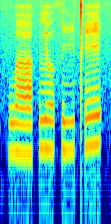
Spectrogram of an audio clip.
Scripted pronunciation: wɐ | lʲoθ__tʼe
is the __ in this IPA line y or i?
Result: i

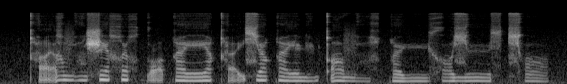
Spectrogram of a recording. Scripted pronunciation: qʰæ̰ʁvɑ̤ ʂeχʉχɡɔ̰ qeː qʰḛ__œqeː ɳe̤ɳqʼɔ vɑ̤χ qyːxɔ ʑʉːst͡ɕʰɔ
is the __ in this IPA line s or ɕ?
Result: ɕ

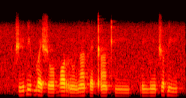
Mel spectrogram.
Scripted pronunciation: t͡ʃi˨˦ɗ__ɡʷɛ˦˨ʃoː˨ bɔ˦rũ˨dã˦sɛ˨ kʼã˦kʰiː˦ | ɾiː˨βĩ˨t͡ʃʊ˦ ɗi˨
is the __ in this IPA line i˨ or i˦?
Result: i˦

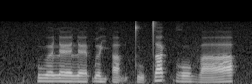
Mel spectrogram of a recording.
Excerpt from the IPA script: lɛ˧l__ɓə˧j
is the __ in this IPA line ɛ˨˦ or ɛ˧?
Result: ɛ˧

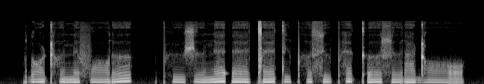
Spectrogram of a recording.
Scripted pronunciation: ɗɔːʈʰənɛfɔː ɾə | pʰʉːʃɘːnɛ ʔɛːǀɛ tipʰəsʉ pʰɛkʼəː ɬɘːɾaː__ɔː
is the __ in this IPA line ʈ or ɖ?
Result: ɖ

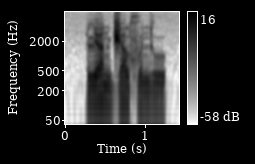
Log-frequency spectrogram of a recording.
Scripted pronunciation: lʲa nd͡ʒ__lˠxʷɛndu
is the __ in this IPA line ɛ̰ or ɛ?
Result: ɛ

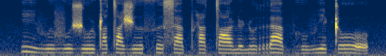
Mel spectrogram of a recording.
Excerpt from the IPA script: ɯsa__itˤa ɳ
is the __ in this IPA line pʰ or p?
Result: pʰ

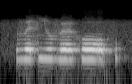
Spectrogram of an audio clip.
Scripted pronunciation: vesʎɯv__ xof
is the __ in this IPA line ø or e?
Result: ø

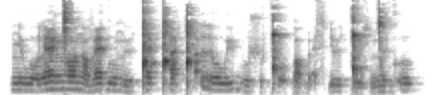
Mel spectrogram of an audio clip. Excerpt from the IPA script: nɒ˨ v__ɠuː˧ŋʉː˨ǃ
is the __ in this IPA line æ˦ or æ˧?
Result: æ˦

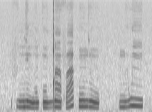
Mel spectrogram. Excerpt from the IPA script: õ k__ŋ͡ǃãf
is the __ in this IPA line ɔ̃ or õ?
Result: õ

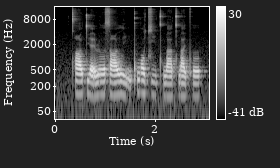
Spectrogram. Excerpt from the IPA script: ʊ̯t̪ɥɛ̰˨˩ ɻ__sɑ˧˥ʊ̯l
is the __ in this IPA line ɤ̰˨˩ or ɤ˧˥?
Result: ɤ˧˥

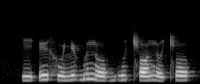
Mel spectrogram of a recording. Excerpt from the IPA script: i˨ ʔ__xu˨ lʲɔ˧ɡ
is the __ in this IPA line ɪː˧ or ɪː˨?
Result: ɪː˧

